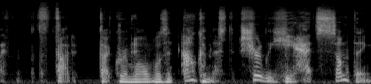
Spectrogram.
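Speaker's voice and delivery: muttering and mumbling under the breath. Voicing a character rifling through cabinets: muttering under his breath. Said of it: "muttering under his breath".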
